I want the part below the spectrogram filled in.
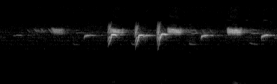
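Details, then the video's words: A tit sings a short sequence of thin, high whistled notes broken by three quick downward-swept chips, then steady piping tones at the close. "The sound of a tit singing"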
